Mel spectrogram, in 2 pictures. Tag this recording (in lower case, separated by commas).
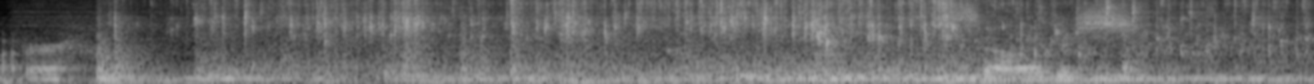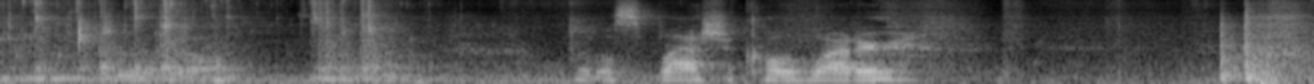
faucet, water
